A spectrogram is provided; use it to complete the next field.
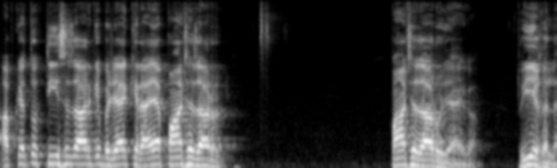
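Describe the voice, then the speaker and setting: A man's fairly high-pitched voice with vocal fry and ordinary pitch variation. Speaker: Islamic scholar (mufti) answering religious questions. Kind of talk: religious lecture answering viewers' questions.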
